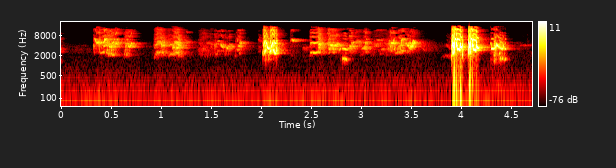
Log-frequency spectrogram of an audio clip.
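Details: Adult rosy-faced lovebirds kept as pets produce soft twittering notes building to a harsh chirp, then a loud double burst of shrill chirps near the end.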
